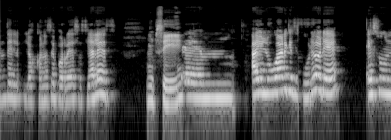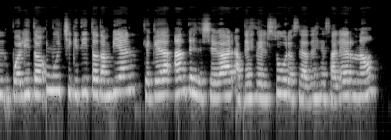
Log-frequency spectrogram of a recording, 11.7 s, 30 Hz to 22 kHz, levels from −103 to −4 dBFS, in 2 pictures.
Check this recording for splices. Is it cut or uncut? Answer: cut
